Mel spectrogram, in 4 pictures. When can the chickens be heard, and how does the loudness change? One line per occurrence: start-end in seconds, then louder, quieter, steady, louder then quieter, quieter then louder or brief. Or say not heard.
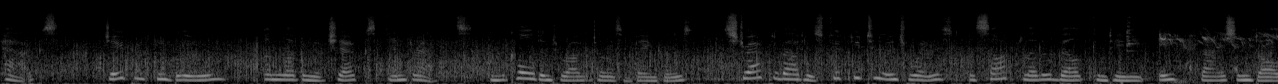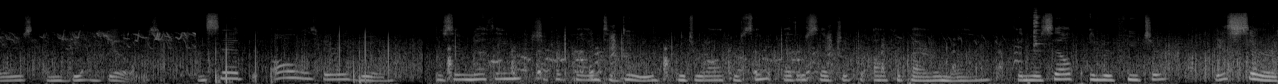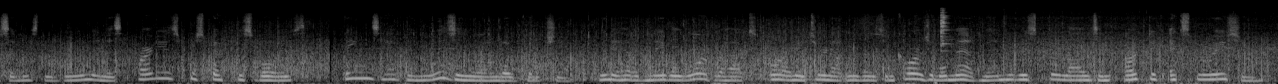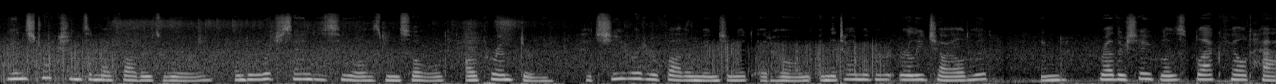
11.6-15.6 louder
16.1-23.1 quieter.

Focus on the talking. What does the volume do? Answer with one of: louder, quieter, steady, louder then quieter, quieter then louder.
louder.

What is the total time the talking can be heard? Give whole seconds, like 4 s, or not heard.
51 s.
